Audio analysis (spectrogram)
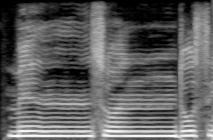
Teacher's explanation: کلمت سندس میں یہاں نون ساکن ہے، پھر حرف الدال ہے، دال حروف الاخفاء میں سے ہے تو ہمیں یہ حکم کو غنہ کے ساتھ ادا کرنا ہے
